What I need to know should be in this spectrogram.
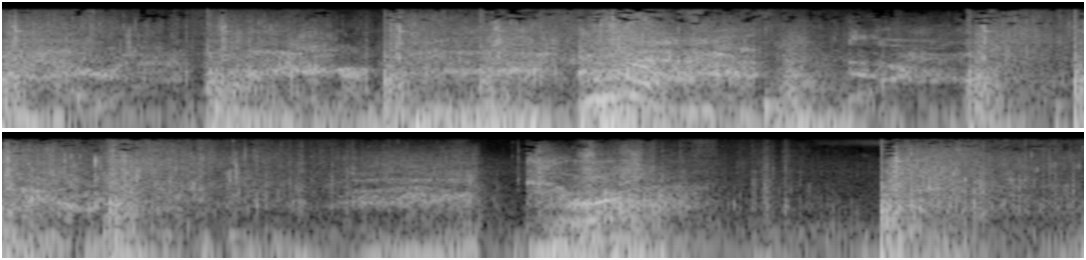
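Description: Pistol shots ring out sharply.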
